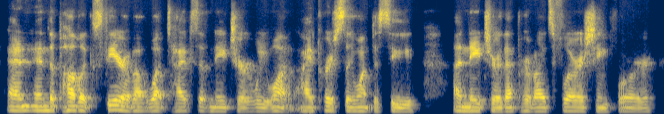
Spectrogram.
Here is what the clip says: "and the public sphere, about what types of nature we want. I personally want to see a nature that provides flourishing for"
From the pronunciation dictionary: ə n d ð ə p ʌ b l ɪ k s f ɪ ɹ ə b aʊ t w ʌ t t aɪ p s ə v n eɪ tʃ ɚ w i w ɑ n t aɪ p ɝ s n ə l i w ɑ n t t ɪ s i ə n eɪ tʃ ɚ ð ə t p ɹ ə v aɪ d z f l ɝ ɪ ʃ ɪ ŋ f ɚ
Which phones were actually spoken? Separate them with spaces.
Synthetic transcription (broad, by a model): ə n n ð ə p ʌ b l ɪ k s f ɪ ɹ ə b aʊ t w ʌ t t aɪ p s ə v n eɪ tʃ ɚ w i w ɑ n t aɪ p ɝ s n l i w ɑ n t t ɪ s i ə n eɪ tʃ ɚ ð ə t p ɹ ə v aɪ d z f l ɝ ɪ ʃ ɪ ŋ f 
